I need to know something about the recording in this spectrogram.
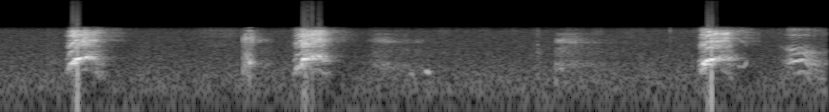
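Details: Elderly woman outdoors: three loud, sharp sneezes, each with a quick in-breath before it, plus smaller softer sounds between them; sneezing.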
